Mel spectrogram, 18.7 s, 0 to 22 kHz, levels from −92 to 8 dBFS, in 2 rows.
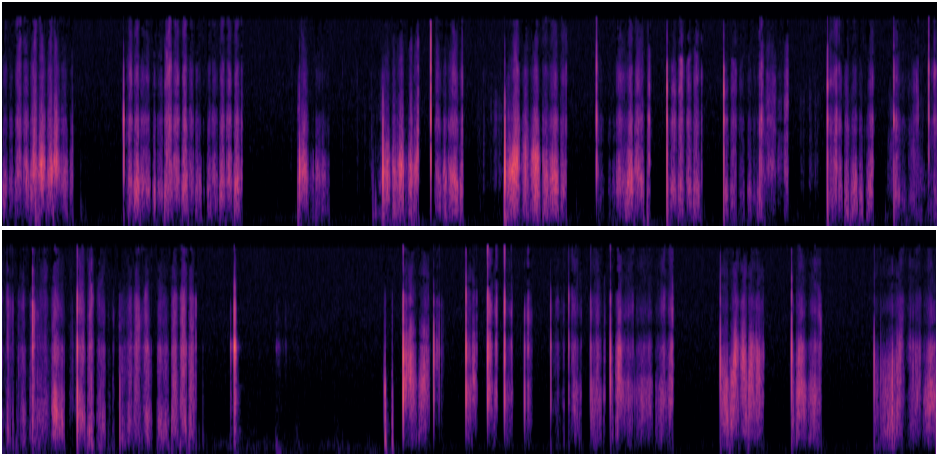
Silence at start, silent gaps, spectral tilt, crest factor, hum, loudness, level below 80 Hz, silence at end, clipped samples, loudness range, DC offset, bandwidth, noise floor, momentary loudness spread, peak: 0 s; none; 0.5 dB/octave; 38 dB; none; -39 LUFS; -84 dBFS; 0 s; under 0.1%; 5 LU; under 0.1%; 16.5 kHz; -71 dBFS; 16 LU; -2 dBFS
